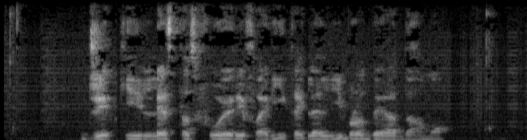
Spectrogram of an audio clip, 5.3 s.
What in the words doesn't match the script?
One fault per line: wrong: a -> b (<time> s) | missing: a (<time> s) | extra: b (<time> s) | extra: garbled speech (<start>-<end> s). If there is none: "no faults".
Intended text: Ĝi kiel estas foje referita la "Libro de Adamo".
no faults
